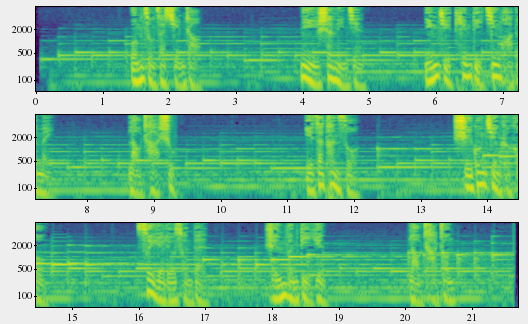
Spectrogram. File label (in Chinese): 男C6-茶广告 磁性, 年轻全能 质感磁性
